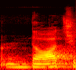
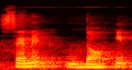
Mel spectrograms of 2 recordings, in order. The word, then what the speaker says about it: synecdoche: बहुत सारे बच्चे इसको डॉच भी पढ़ेंगे, डॉच नहीं पढ़ना है, synecdoche पढ़ना है।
